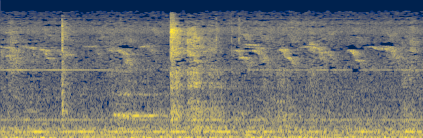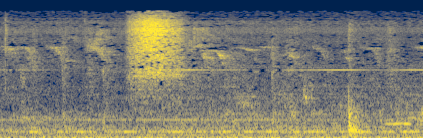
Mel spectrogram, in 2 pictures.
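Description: Faint room background: a steady low hum and a faint steady high tone, under a string of short high chirps repeating a few times a second. A brief burst of hiss about five and a half seconds in is the loudest sound.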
